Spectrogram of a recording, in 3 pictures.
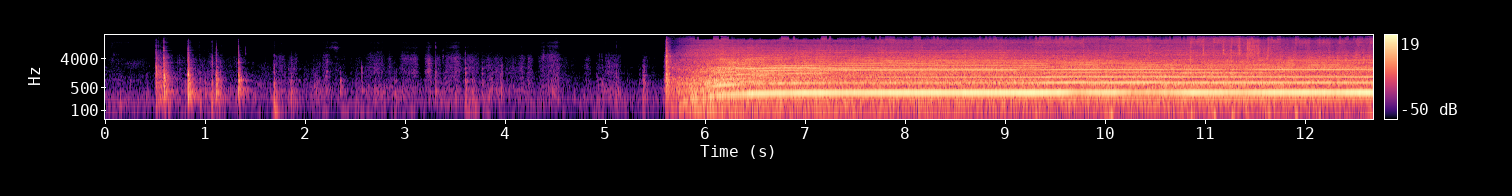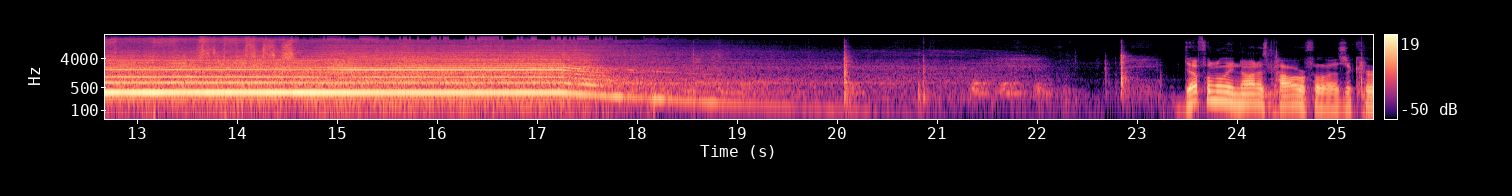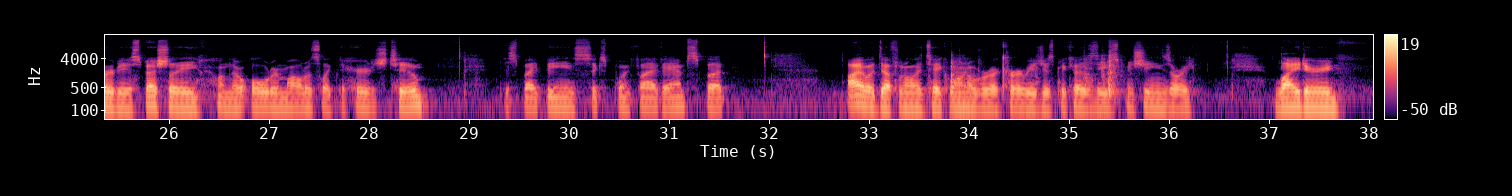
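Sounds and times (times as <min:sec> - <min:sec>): vacuum cleaner motor whining: 0:05.6 - 0:22.4.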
